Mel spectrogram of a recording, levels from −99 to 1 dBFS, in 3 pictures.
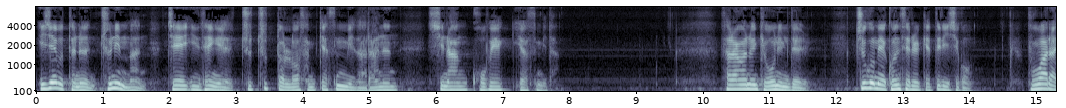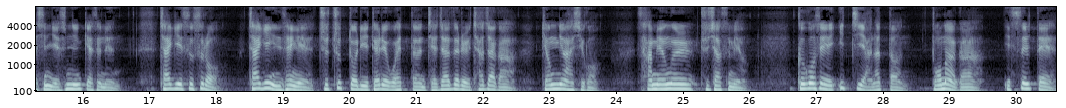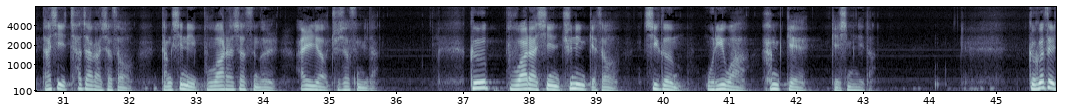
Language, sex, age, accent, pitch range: Korean, male, 50-69, native, 115-165 Hz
